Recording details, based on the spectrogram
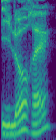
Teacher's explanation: Final T is not pronounced.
